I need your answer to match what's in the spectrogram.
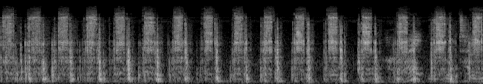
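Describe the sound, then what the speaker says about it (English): A ratchet driving a socket on an extension tightens the breather box cover bolts during a timing chain job, giving loud, close, steady runs of rapid clicking in regular back-and-forth strokes with no talk. "we're going to go around and tighten up the bolts on the breather box cover"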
